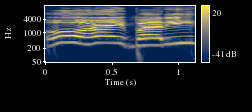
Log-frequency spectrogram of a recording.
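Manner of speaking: put-on Saskatchewan accent. Retelling a henchman's reply about blowing up the bomb: imitating a Saskatchewan accent. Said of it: "Saskatchewan middle of the field accent".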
